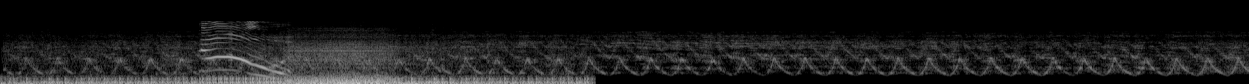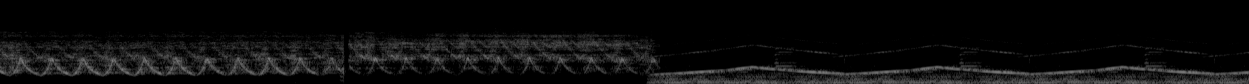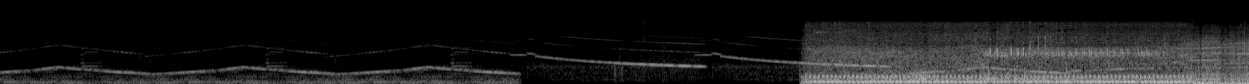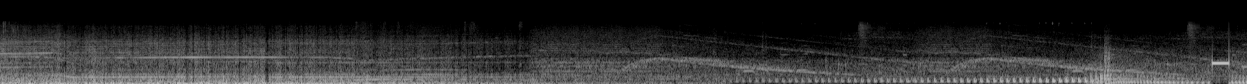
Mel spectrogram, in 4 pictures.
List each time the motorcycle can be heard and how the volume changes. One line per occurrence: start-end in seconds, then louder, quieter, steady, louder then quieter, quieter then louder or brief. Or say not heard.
0.0-6.0 louder then quieter
33.0-49.9 quieter then louder.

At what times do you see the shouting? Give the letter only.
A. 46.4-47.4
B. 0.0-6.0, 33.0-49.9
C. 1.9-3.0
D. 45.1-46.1
C.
